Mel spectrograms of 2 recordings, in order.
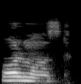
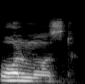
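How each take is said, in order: The two takes are said the same way.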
